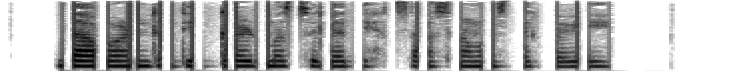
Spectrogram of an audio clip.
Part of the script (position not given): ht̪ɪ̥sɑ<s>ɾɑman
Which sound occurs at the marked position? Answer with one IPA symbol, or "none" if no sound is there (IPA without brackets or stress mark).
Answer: s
